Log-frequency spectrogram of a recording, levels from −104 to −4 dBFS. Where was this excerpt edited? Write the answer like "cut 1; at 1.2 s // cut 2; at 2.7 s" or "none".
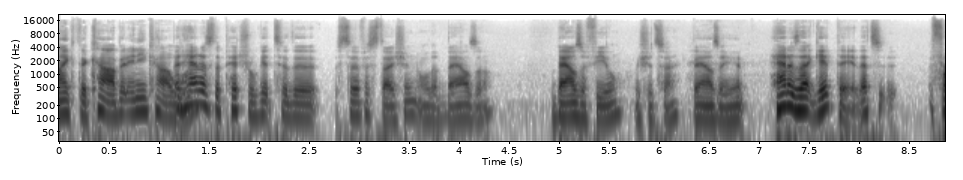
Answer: none

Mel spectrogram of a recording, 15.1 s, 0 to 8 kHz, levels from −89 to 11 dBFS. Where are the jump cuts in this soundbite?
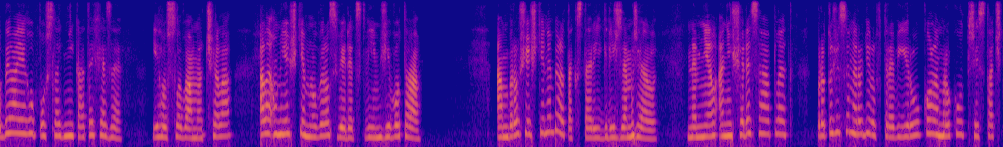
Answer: none

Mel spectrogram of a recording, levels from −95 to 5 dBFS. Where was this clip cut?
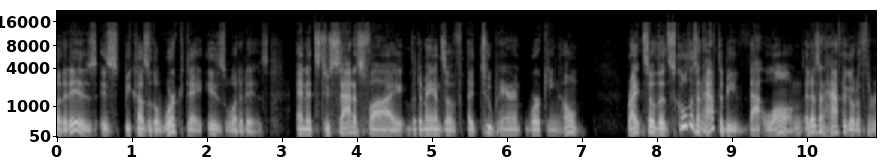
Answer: none

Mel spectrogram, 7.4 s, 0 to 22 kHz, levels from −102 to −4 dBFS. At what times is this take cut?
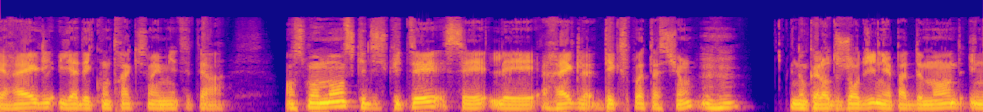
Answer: none

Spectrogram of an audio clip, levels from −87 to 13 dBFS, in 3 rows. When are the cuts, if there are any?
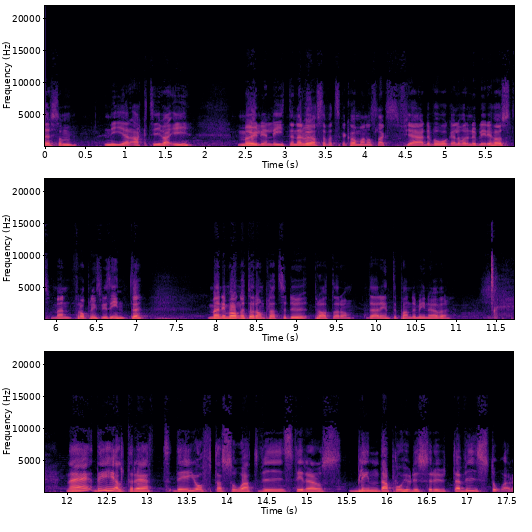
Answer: cut 1; at 2.3 s // cut 2; at 15.5 s

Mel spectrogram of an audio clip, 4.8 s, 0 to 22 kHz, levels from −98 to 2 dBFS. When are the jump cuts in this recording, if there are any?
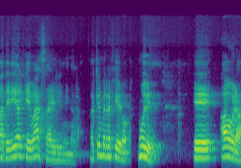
cut 1; at 2.6 s

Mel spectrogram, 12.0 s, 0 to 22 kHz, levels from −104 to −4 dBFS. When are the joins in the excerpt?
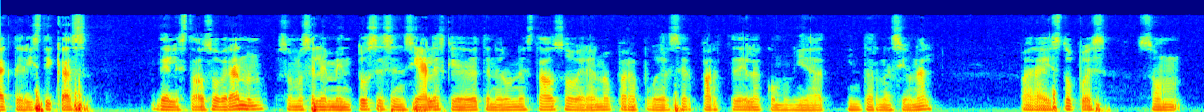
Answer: cut 1; at 2.7 s // cut 2; at 10.2 s

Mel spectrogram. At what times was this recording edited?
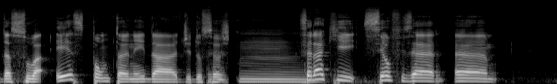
cut 1; at 2.2 s

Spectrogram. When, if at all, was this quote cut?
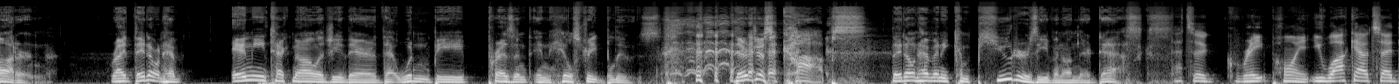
cut 1; at 8.9 s

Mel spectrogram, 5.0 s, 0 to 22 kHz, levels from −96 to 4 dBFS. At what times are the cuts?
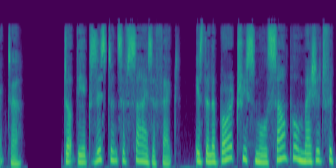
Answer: cut 1; at 0.9 s

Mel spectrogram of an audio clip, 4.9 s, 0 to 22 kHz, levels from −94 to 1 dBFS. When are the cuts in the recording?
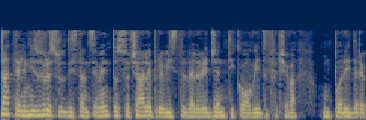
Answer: none

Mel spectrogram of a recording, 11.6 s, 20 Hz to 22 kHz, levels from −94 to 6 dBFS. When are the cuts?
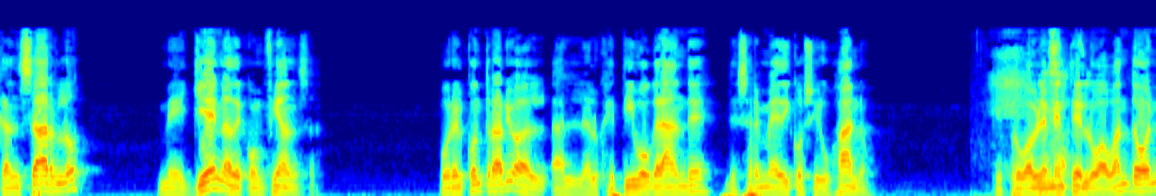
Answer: none

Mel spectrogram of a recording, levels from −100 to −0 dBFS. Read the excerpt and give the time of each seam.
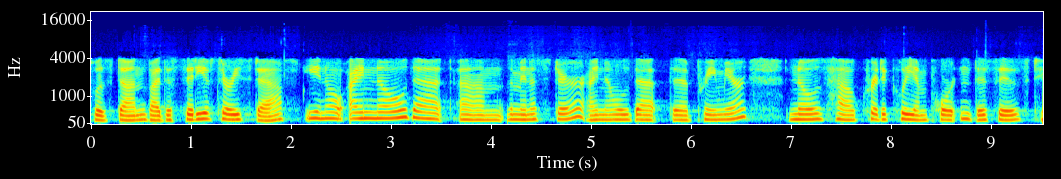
cut 1; at 2.1 s // cut 2; at 4.2 s

